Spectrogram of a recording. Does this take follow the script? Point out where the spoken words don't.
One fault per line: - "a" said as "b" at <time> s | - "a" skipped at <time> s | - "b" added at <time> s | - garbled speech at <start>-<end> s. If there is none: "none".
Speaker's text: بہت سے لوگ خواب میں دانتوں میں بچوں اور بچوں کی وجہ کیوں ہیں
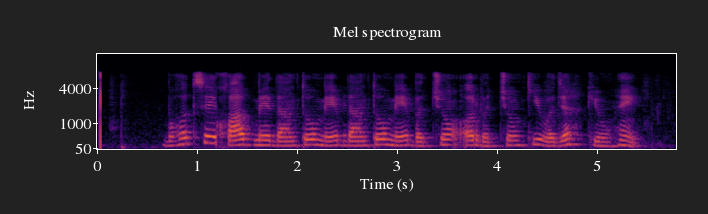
- "لوگ خواب" said as "خواب میں دانتوں" at 1.2 s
